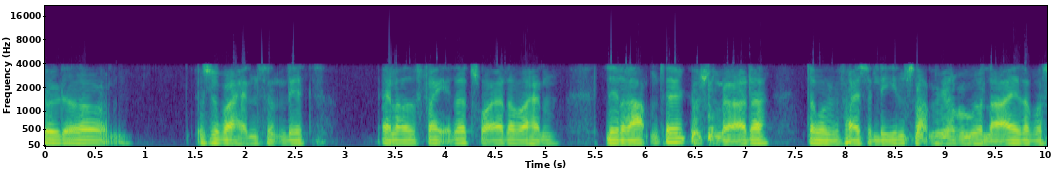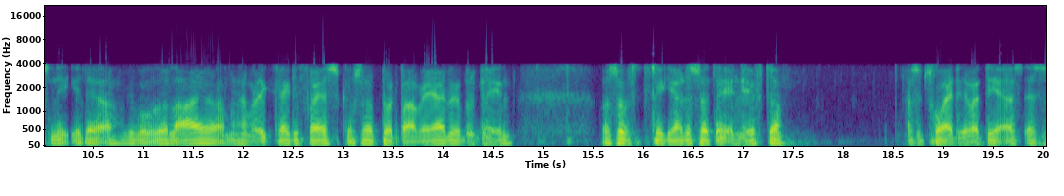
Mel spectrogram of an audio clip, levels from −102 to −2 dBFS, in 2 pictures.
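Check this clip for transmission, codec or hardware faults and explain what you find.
Two faults are present: AMR narrowband mobile coding throughout, and AMR bit errors in five bursts.

AMR narrowband mobile codec: the whole clip is band-limited to 4 kHz and sounds buzzy and synthetic, pointing to the low 7.4 kbps mode rather than simple low-pass filtering.

AMR bit errors: at 6.32–6.80, 8.56–9.34, 12.02–12.30, 14.22–14.58 and 16.78–17.12 s, corrupted pulse and gain data turns the speech hoarse and gargly. Pitch and level hold, unlike dropouts.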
